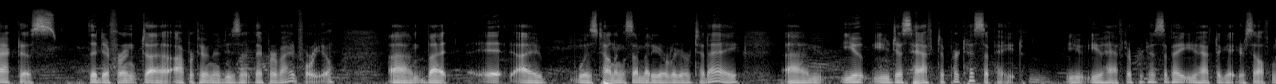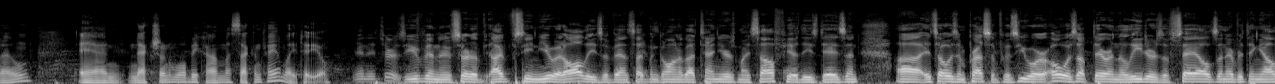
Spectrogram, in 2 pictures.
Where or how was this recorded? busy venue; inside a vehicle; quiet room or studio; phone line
busy venue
